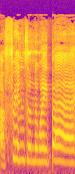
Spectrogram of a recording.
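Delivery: very high-pitched, loud yelling out. Voicing a character calling to the party: Kyra yelling out. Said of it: "you just hear Kyra yelling out".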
